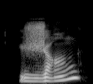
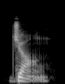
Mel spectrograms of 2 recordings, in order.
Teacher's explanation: pronounce it with a zh, zhang, or with a j, jong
